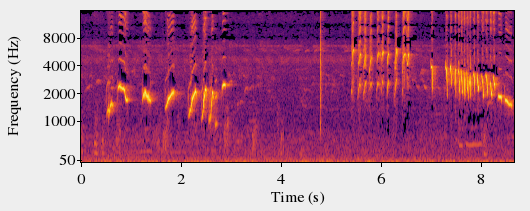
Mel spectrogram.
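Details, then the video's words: White-rumped shama singing to agitate other shamas: clear rising whistles repeated about twice a second, then a dense high chattering passage and a fast descending trill. "Pancingan Murai Batu Agar Bunyi Ampuh Bikin Emosi Murai Batu Lain"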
